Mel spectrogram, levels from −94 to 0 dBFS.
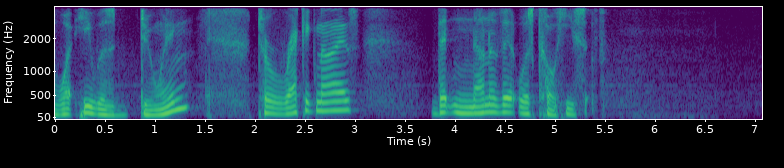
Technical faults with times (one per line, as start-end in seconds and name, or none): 5.42-5.48 short concealed packet loss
